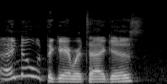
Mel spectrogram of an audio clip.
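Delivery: talking through a yawn. Telling a story about an encounter in a game, yawning mid-sentence. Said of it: "Sorry, I'm yawning".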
